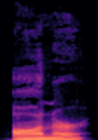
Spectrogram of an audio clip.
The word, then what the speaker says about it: honor: husband her history human the H is silent in the words our honor and air two more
